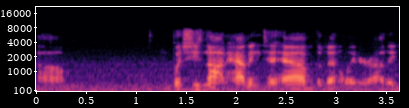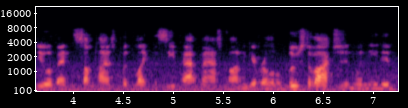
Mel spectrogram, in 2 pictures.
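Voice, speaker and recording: A man giving a casual, earnest update, halting with many fillers and restarts. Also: sits low. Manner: earnest and relieved. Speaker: vlogger giving a family update. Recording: dull lo-fi audio with faint vehicle noise.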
